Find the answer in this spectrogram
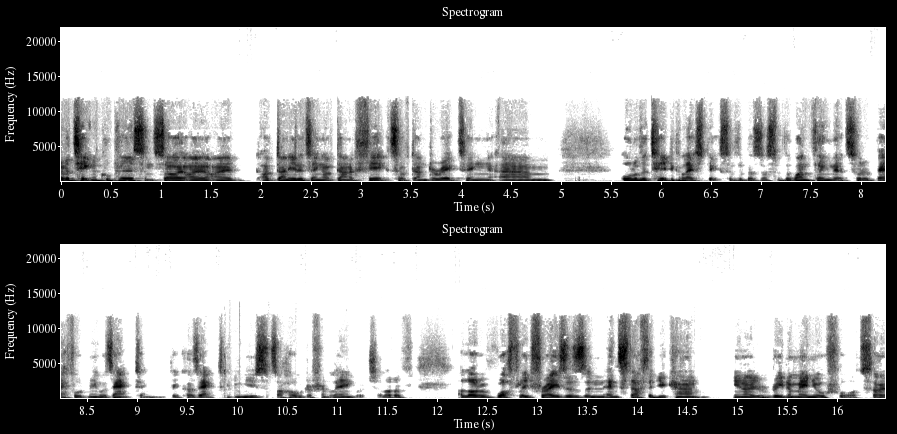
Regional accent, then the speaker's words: New Zealand; now in London, United Kingdom; my knowledge of the UK really comes from British comedy and growing up in New Zealand watching British television.

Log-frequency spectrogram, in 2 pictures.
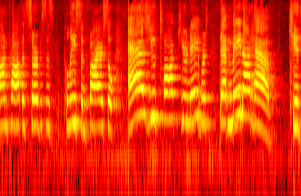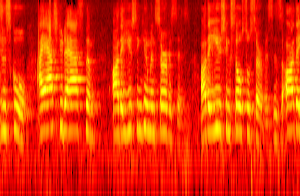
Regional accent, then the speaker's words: Maryland, United States; I'm from Prince George's County. We're currently facing a $124 million deficit.

